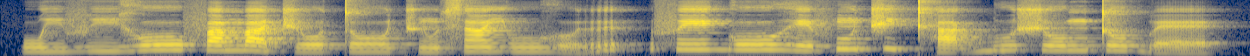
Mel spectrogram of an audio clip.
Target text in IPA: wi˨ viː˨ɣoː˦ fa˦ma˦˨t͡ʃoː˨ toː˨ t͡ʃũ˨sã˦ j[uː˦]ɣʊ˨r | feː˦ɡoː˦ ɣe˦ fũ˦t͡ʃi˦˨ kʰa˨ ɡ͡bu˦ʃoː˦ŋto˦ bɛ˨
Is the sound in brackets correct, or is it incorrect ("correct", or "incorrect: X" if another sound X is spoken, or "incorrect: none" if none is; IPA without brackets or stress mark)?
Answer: correct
